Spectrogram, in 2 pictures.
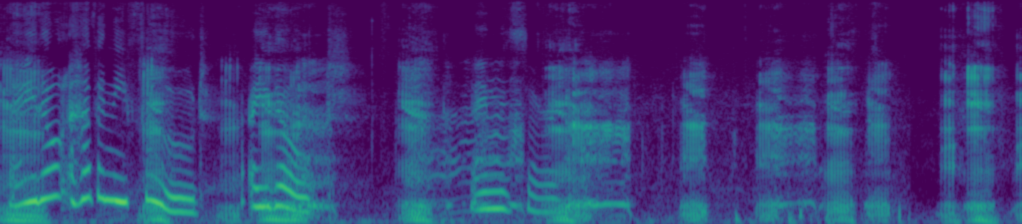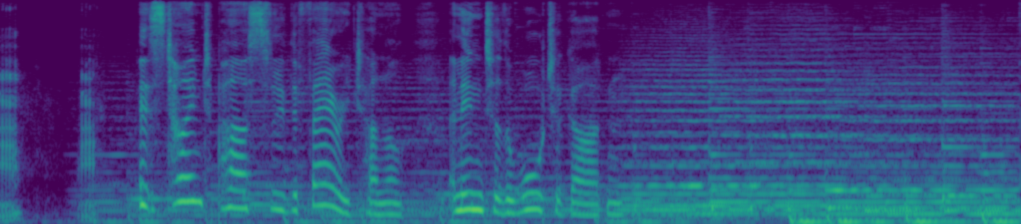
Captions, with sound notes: I don't have any food. I don't. I'm sorry. [pigs grunting] It's time to pass through the fairy tunnel and into the Water Garden. [relaxing music]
